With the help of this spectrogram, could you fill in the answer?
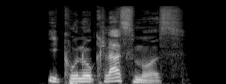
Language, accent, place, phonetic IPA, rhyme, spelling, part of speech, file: German, Germany, Berlin, [ikonoˈklasmʊs], -asmʊs, Ikonoklasmus, noun, De-Ikonoklasmus.ogg
- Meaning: iconoclasm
